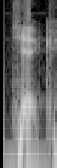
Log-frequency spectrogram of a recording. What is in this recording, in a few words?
"jik", chinese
